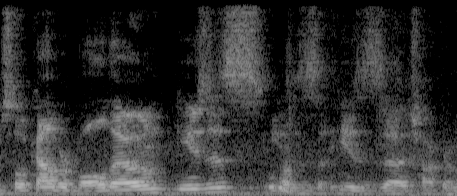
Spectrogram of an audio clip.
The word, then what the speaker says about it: chakram: A chakran. Chakram. Chakram? Yes. Yeah, chakram. That's what it's pronounced.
